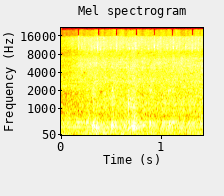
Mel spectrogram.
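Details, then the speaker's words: Idling engine, foot on brake, with a dull, regular knock about five times a second that sounds like rod knock but comes from a broken flywheel. "That will fool you. That is not bottom end rod knock or anything like that, guys."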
